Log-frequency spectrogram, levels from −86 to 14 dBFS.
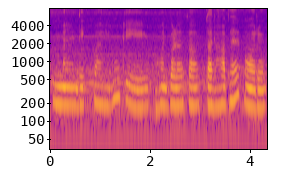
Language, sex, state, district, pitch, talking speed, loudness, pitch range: Hindi, female, Chhattisgarh, Raipur, 190 Hz, 165 wpm, -15 LUFS, 185-200 Hz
